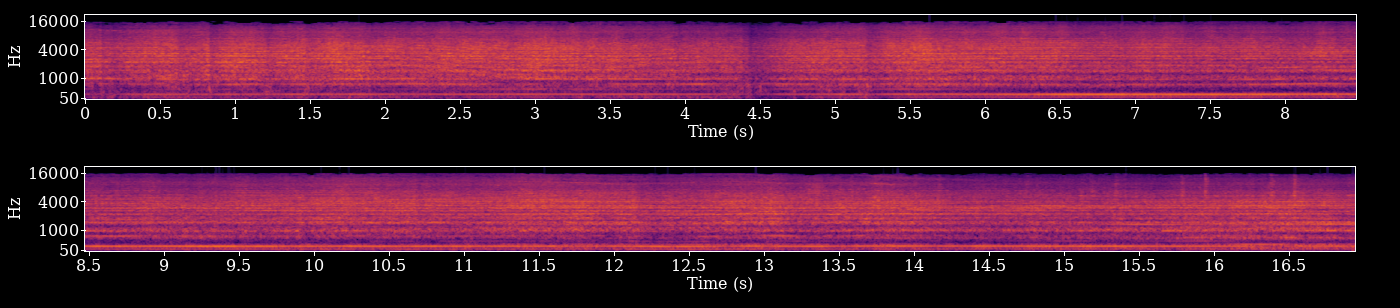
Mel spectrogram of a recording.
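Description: Claas Jaguar forage harvester running under load while chopping grass, a steady engine drone with a strong held whine from the chopping and blowing machinery, with the tractor pulling the trailer alongside. It grows louder about a third of the way in as the machines come closer.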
